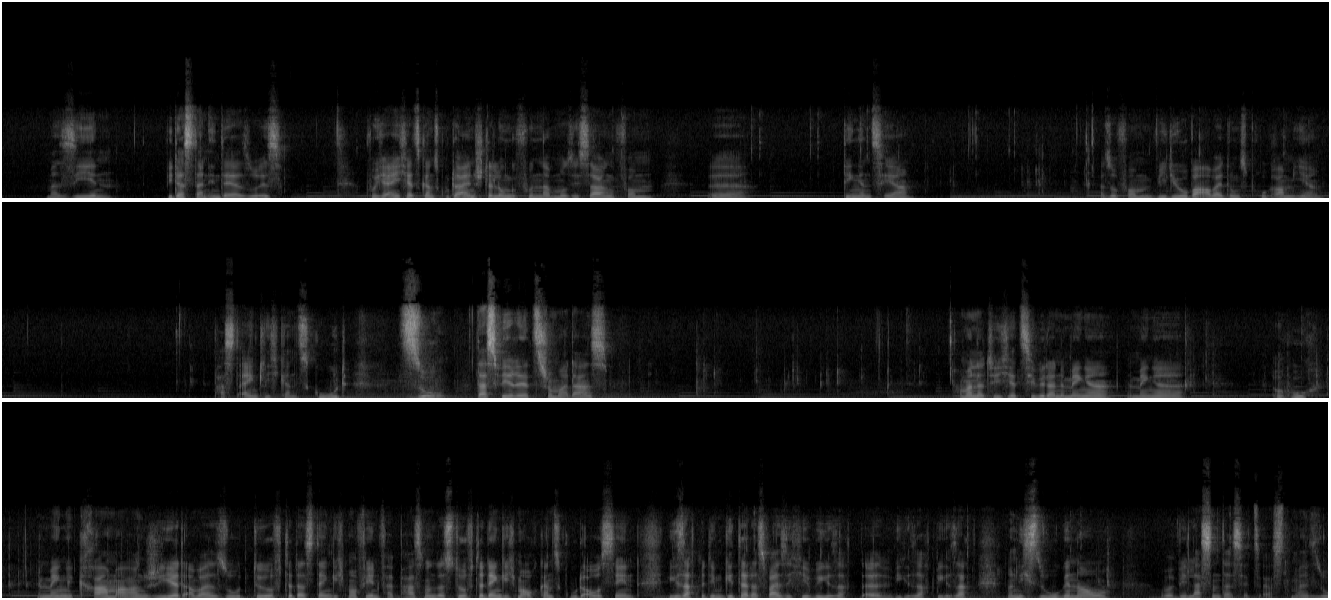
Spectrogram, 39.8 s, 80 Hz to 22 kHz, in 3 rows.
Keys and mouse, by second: 4.6-11.6 right drag, 5.0 Tab, 12.7-17.8 middle drag, 15.6 a, 20.1 KP_1, 21.4 z, 23.2 a, 23.5 Tab, 25.1 ctrl+Tab, 26.3 Tab, 27.5 Tab, 28.6 a, 37.5 Tab, 39.4 ctrl+l.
